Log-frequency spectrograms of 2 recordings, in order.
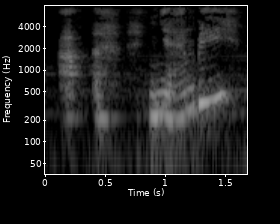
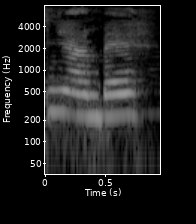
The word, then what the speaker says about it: Nyambe: Nyambe? Nyambi? No, I said it's Nyambe. And it's like with the N and the Y.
